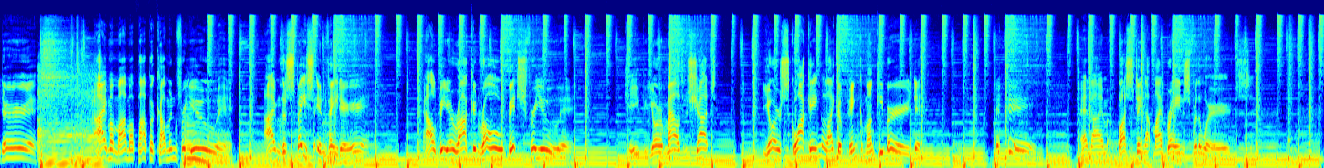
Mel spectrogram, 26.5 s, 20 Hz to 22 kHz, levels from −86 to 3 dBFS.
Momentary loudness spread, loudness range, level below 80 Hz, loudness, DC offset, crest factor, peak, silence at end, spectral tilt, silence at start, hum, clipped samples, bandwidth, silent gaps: 10 LU; 4 LU; -28 dBFS; -20 LUFS; under 0.1%; 18 dB; -2 dBFS; 0 s; -5 dB/octave; 0 s; none; under 0.1%; 16.5 kHz; none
